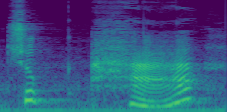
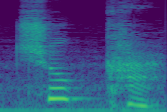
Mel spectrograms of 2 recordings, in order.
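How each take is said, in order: First: The final k and h are said separately. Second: The k and h merge into one aspirated sound. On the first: The speaker calls it wrong. "bukan cuk ha" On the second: The speaker calls it right. "melainkan cuka"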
